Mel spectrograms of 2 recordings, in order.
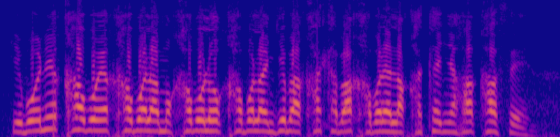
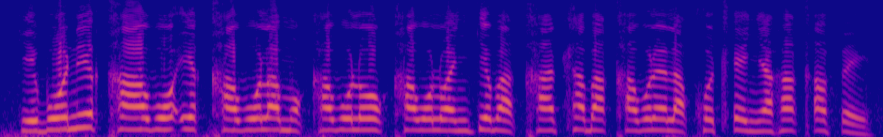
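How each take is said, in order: First: It is said at a fast pace. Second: It is said at a slow pace.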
